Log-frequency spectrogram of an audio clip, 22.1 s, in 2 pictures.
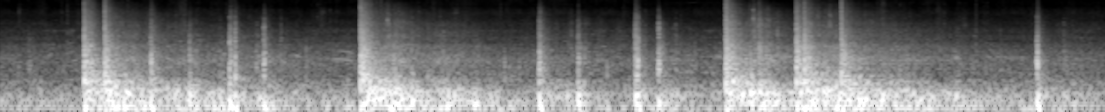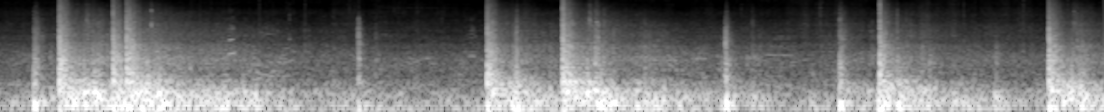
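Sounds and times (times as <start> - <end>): firework shells booming overhead: 0.0 - 22.0.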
